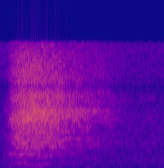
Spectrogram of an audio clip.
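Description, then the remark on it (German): A single deep inhalation, clear, a breathy airy rush that swells quickly and then slowly tapers off, heard alone without any talking, taken during a guided relaxation breathing exercise. “Atme tief ein”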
